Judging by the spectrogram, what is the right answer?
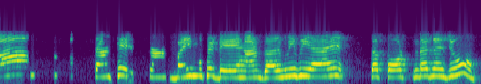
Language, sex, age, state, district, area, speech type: Sindhi, female, 30-45, Rajasthan, Ajmer, urban, conversation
